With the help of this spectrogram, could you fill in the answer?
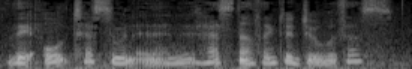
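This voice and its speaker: A man preaching a sermon in English, which is not his first language, halting and restarting often and asking his listeners questions. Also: sits high, steady tone, gravelly, a crowd in the background.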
